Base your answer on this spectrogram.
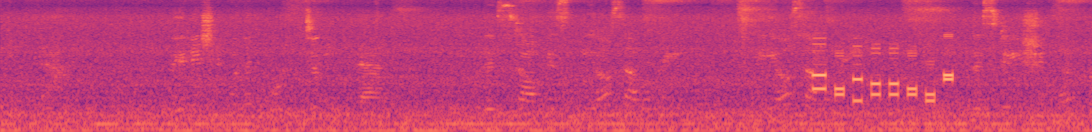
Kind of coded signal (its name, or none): multi-frequency trunk signalling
